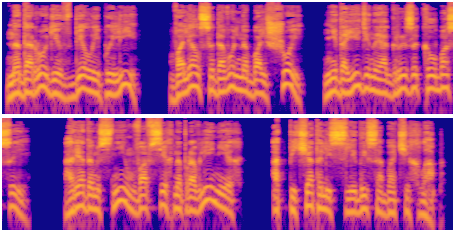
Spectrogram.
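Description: Husky man narrating an audiobook. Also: mid-range voice. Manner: expressive, measured storytelling.

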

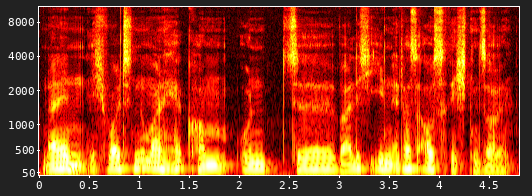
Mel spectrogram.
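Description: Bustling neighbor lady, eager and gossipy, voiced by a male reader; dark, husky. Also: mid-range voice, natural voice. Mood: hesitant. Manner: bustling, gossipy, quick to reassure. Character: chatty eager neighbor woman, a baker's wife.

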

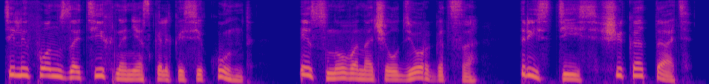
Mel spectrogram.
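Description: Male audiobook narrator, expressive storytelling, lively pitch, dry close sound. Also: slow pace, no echo. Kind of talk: scripted narration.

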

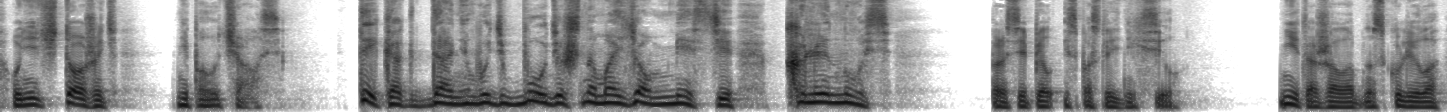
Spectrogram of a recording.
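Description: A male narrator with a husky, mid-pitched voice reads a first-person audiobook. His delivery is tense and dramatic. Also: a little mellow, no room sound, clean studio sound.

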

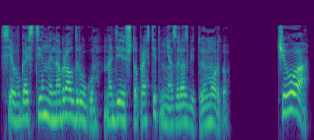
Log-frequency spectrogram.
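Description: Woman audiobook narrator, low voice, steady first-person reading, dull lo-fi recording. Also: normal speed. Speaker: audiobook reader.

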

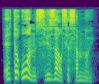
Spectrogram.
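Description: A woman reading the part of an ailing older father who pleads and evades, in a lowered, subdued audiobook voice. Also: lively intonation, a little slow, a little mellow, breathy edge, no echo, clean studio sound. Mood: hesitant. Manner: hesitant, pleading.

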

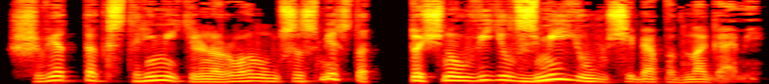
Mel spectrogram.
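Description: A man's voice: medium pitch, lively intonation, normal speed, a little mellow, breathy edge, dry recording, studio quality. A man narrating an audiobook story with a dramatic, vivid reading. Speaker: audiobook reader.

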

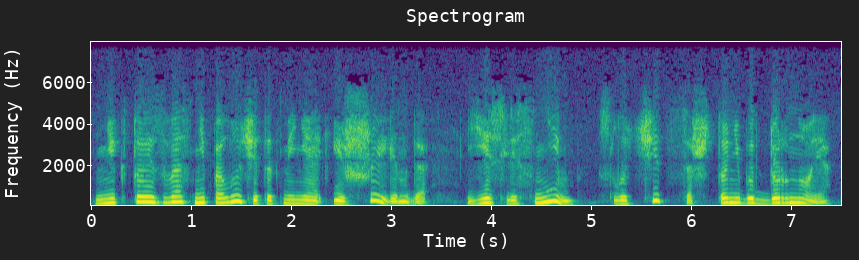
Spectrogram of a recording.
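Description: A woman's voice: mid-range voice, animated, a little slow, dry recording, muffled recording, voice pushed up. A man voicing a fierce old aristocratic woman who scolds harshly and bitterly, in a storybook reading. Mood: scornful. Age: older. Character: fierce old aristocratic aunt, scornful and angry.

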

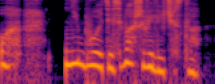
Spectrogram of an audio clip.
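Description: A devoted young maid swears loyalty in a very high, fervent falsetto, as a male reader puts her on. She rushes her words and pushes them out loudly. The sound is dry and close. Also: dry recording. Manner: fervent, rapid, earnest falsetto. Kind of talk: audiobook character voice.

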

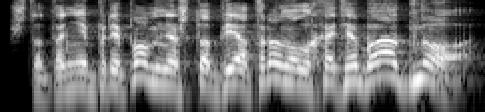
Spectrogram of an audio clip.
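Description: A man doing a loud, whiny young mage. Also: a little high, animated, quick pace, husky, voice pushed up. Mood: complaining. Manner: shouting, exasperated outbursts.

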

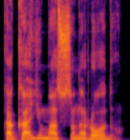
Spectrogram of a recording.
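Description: A haughty society lady, as a male reader puts her on, issuing orders in a sharp, measured, stern voice. The intonation stays lively and expressive. The sound is close and dry. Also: high-pitched, gravelly, slightly rough, no room sound, pitched above the performer's own voice, full character voice.

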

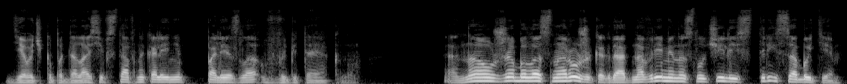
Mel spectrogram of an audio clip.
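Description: A man narrating a post-apocalyptic audiobook in a steady, dramatic reading style. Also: fairly low pitch, no room sound, studio quality. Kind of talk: scripted narration.

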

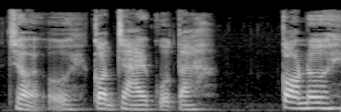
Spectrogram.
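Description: A woman's voice: fairly low pitch, animated, normal speed. A woman voicing a grieving royal mother in a read-aloud story, wailing in anguish.

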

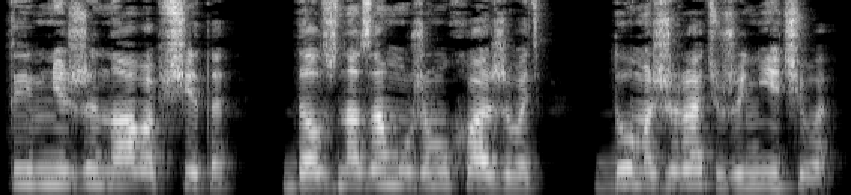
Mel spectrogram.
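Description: A woman's voice: a little high, flat delivery, normal speed, natural voice. A woman reading an audiobook, voicing a crude, scruffy young man who sneers in coarse slang. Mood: sneering.

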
